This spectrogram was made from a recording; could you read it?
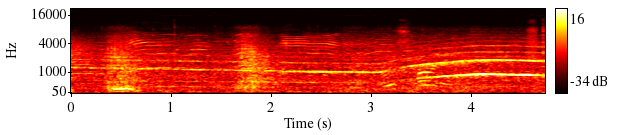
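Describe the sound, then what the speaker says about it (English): A restored American LaFrance fire engine built for teaching children fire safety sounds its siren at a holiday parade, a loud wailing tone rising and falling steadily, with faint crowd voices underneath. "And now a restored fire engine designed for teaching children fire safety."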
